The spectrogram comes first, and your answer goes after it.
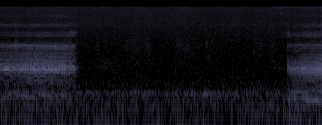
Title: Who ever said snoring is a deal breaker...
